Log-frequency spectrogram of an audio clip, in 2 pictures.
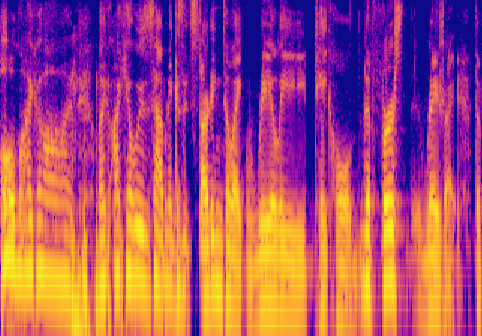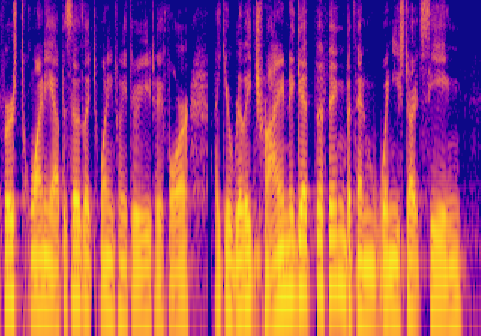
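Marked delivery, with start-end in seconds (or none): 0.0-2.3 worked-up, high-pitched, excited shouted outburst. Retelling a sister's reaction while watching a show: imitating someone shouting. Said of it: "shouting at".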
